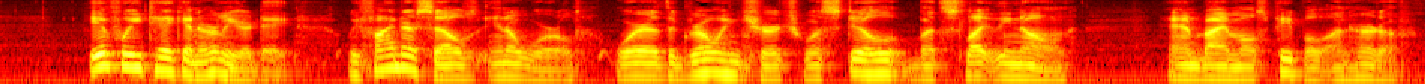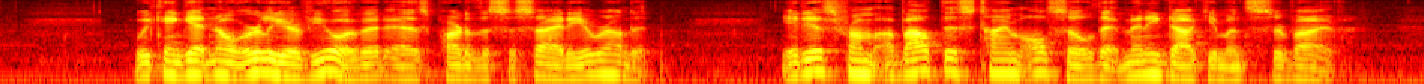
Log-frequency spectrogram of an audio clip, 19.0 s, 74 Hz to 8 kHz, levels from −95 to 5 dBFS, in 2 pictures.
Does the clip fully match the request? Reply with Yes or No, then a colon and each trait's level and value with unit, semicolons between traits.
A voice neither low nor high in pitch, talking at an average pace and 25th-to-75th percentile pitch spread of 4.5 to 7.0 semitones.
No: low, 125 Hz; average, 165 wpm; wide, 5.5 semitones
